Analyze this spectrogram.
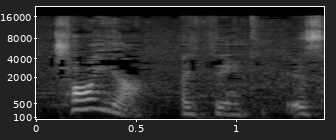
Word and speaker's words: Cholla: My reading journal, my Bennu Daily Mate, my Skogsy Cholla. No, that's not the way you pronounce it. Choya, I think, is how you pronounce it.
